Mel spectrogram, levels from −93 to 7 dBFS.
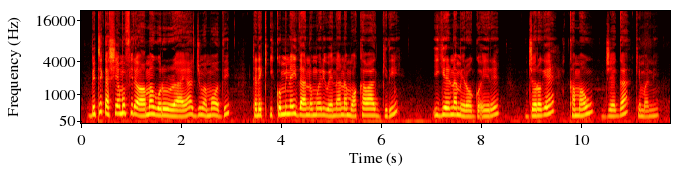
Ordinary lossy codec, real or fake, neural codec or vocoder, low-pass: none; real; none; none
